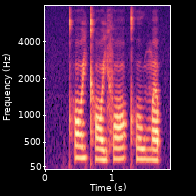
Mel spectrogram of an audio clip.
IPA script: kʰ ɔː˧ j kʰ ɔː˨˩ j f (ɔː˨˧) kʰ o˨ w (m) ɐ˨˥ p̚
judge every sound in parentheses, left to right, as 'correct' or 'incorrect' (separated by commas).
incorrect, correct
